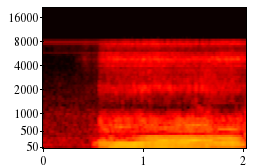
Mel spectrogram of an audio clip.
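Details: Single long, deep, vibrating snore on the in-breath lasting about 1.5 seconds after a brief quiet pause, recorded in Sardinia after a night of heavy drinking; snoring.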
